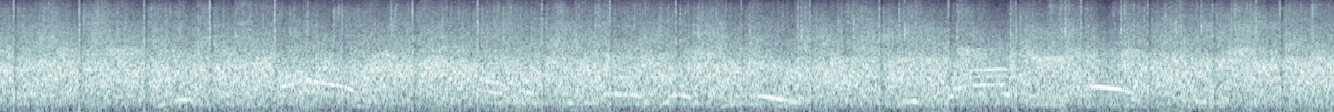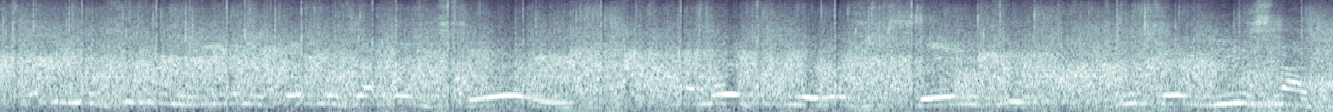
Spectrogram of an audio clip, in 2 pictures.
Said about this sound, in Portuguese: uma salva de palmas para nosso Senhor Jesus Cristo.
